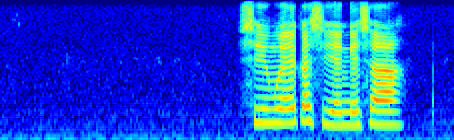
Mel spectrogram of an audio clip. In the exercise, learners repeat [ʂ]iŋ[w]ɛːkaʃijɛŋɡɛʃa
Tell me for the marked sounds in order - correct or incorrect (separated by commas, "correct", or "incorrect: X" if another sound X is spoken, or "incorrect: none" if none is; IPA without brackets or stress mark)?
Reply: incorrect: ʃ, correct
